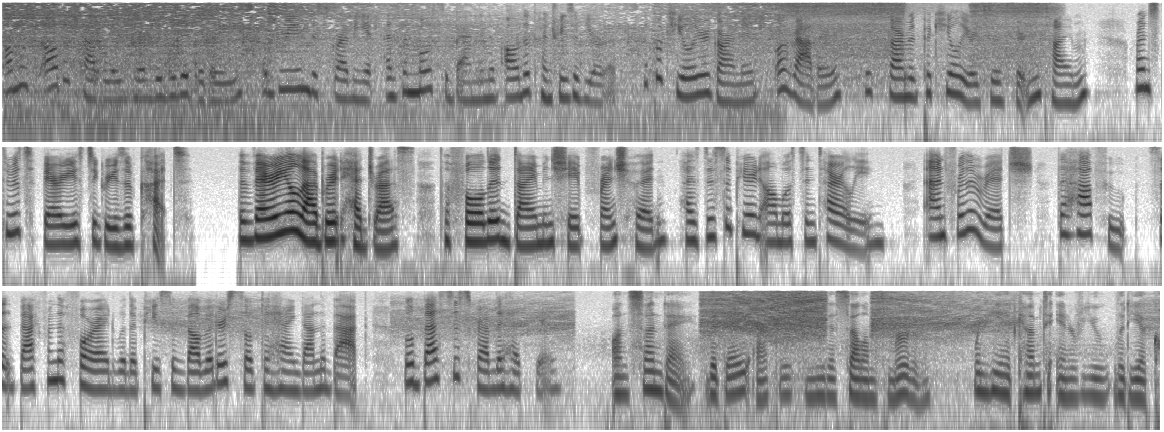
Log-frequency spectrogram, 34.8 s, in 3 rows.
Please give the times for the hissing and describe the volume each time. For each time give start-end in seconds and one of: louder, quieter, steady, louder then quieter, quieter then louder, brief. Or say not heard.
0.0-10.7 quieter then louder
24.6-34.7 louder then quieter.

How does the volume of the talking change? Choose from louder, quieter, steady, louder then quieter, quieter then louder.
louder then quieter.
